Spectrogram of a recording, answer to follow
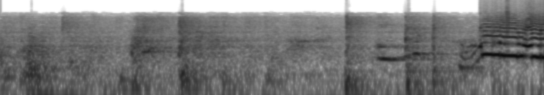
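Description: Running footsteps and thuds on a concrete floor, then near the end a girl's loud squeal, rising in pitch, right at the microphone.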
